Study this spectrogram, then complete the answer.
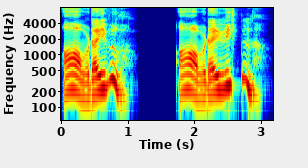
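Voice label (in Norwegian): "avlæivu, avlæivitn", Hemsedal dialect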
